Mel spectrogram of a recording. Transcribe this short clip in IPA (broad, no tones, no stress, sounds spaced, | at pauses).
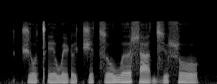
t͡ʃ o tʼ e w e ɽ ɯ t͡ʃ ə t͡s o w ə ɬ a d͡z ʉ ɬ o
